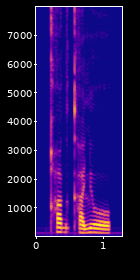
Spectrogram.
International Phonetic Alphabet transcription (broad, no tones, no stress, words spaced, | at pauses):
qʰʌɡʌkʰa lʲo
